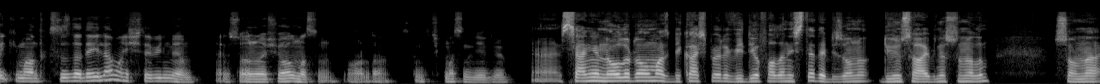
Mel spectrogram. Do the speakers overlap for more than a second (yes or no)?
no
